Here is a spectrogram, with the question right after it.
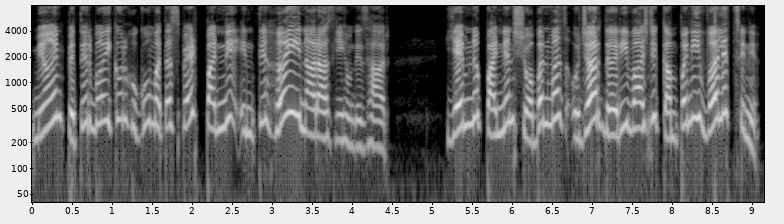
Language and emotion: Kashmiri, angry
